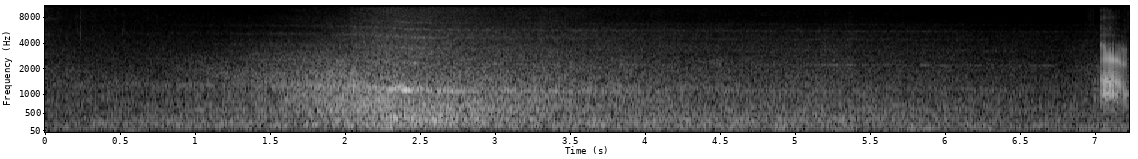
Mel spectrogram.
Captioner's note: truck passing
